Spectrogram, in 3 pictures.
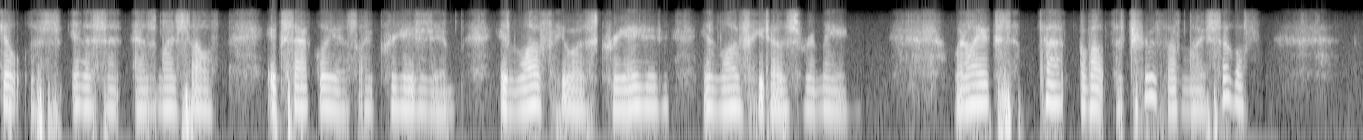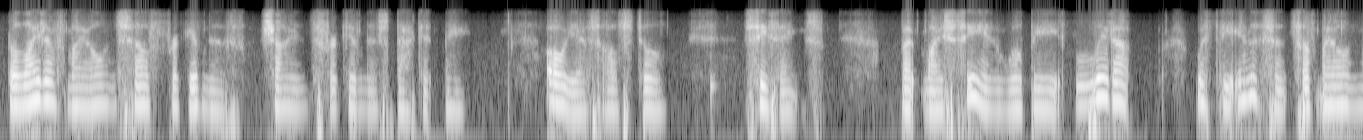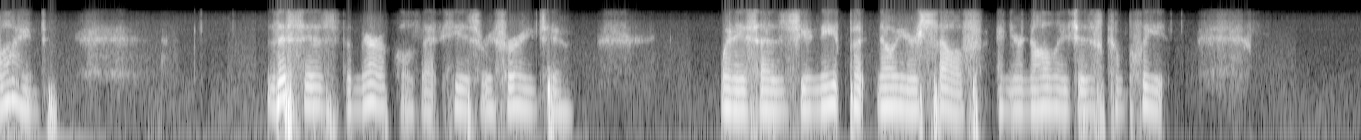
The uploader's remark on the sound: ACIM Daily Conference Call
